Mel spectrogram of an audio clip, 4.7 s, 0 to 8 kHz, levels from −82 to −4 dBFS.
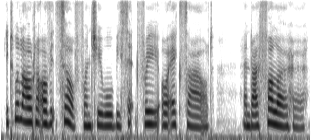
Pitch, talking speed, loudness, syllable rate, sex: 225 Hz, 215 wpm, -17 LUFS, 5.5 syllables/s, female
